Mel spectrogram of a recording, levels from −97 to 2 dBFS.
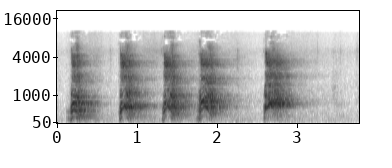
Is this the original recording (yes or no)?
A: yes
